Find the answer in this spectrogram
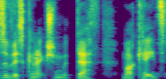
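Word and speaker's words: Marcadé: calling her laundry but the accent on the e of mark aides name would make his name sound more like market e one final way Shakespeare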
